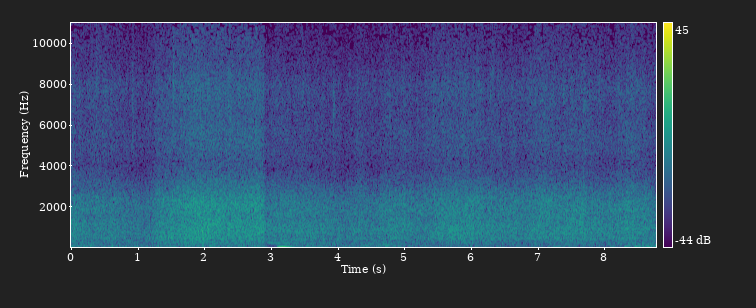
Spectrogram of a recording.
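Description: Storm rain and wind, a loud, steady rush of noise. It grows louder in the first three seconds, then changes abruptly to a slightly quieter, even wash of wind and rain.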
